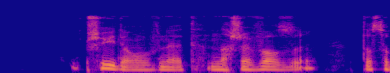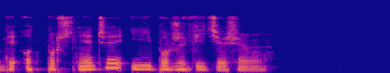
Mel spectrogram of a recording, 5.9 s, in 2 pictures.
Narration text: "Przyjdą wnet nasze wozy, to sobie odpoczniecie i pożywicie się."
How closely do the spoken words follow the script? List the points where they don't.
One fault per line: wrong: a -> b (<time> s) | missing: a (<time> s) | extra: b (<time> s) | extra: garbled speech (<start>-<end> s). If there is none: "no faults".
no faults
